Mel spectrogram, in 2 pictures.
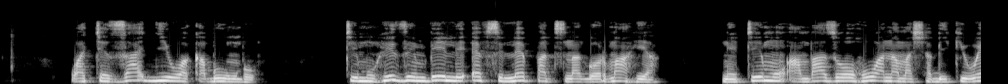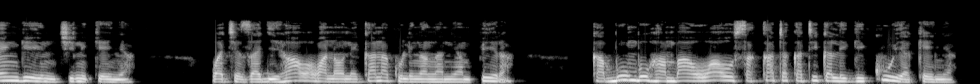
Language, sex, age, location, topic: Swahili, male, 18-24, Kisumu, government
